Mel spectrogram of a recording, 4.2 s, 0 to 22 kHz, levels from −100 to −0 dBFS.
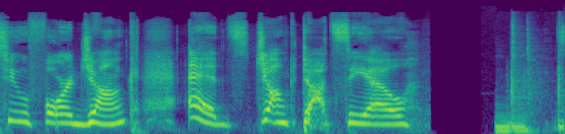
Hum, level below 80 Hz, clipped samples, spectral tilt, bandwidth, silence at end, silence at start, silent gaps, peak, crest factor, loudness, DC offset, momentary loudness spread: none; -42 dBFS; under 0.1%; -3.5 dB/octave; 16 kHz; 0 s; 0 s; 3.28-3.62 s; -4 dBFS; 16 dB; -19 LUFS; under 0.1%; 12 LU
